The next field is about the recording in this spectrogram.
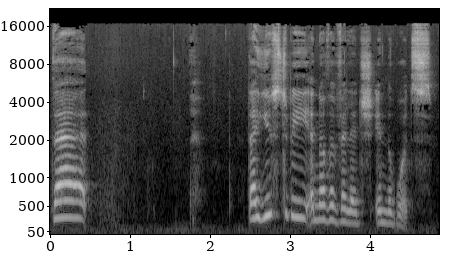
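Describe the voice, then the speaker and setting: Gentle, higher-pitched village mother, acted by a woman. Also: lively intonation, slow pace, a little hiss or hum. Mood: gentle, explaining. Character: gentle village mother, patient, evasive about the past. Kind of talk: audio drama acting.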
